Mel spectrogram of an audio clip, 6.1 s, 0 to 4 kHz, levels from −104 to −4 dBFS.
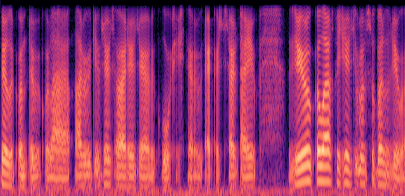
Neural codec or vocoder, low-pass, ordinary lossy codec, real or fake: autoencoder, 22.05 kHz, a latent of 192 numbers a frame, VITS, trained on many speakers; 3.6 kHz; none; fake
